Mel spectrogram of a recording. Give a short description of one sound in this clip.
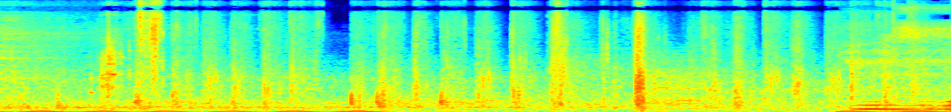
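Footsteps crunch quickly over snow and rock.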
